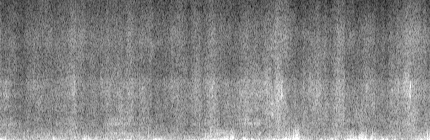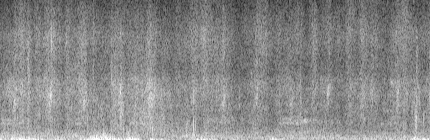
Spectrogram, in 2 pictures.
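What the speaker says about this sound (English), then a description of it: "I need something just to break the wind." Strong, steady wind buffeting the microphone on a pier at Navy Pier on a cold December day, a continuous low roar with gusty surges and the wash of lake water, no voices.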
